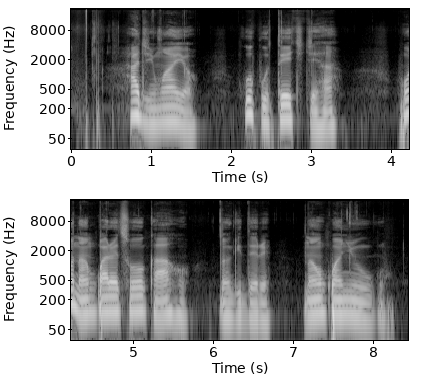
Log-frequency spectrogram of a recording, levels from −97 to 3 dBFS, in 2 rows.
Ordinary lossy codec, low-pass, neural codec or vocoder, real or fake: none; none; none; real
